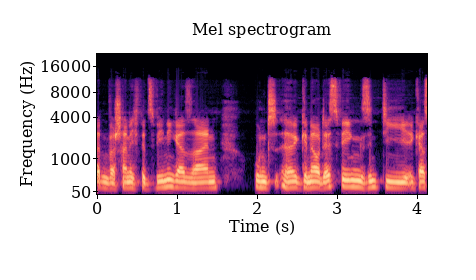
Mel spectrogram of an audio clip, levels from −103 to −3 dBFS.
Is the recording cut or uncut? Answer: uncut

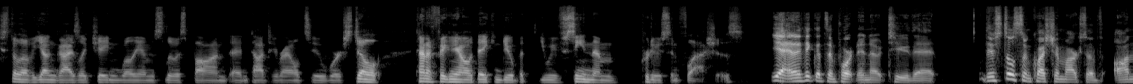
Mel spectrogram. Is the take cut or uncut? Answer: uncut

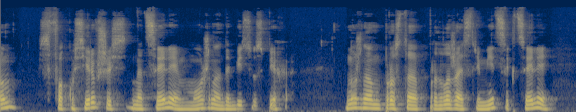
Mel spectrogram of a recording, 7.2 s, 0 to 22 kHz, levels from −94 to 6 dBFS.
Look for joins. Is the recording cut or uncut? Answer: uncut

